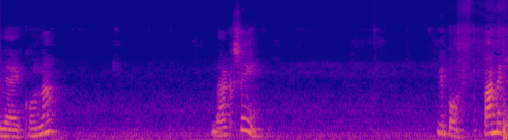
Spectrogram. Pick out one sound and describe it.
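A woman speaks calmly close by, in short phrases.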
